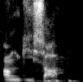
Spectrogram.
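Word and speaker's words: Anguissa: french you know the the proper pronunciation of his name is angisa so that's his name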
